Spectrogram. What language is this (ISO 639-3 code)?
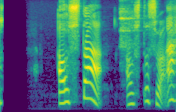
isl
